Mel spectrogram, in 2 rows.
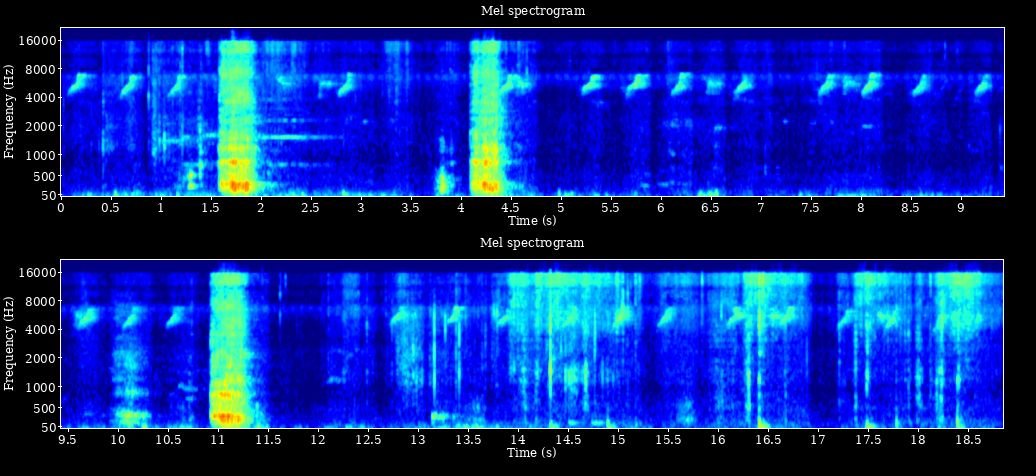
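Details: Village desi bull calling a friend to come home: three loud, short, rough bellows near 2, 4 and 11 seconds, softer grunts between them, and small birds chirping steadily in the background.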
